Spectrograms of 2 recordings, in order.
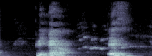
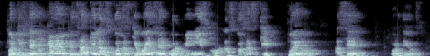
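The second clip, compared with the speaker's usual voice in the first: loud, high-pitched sermon delivery; impassioned preaching; 7 semitones higher, 7 dB louder than usual. Real, not acted. Preacher urging followers of Jesús to trust, impassioned preaching. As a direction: preach with force, driving each point to the congregation.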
